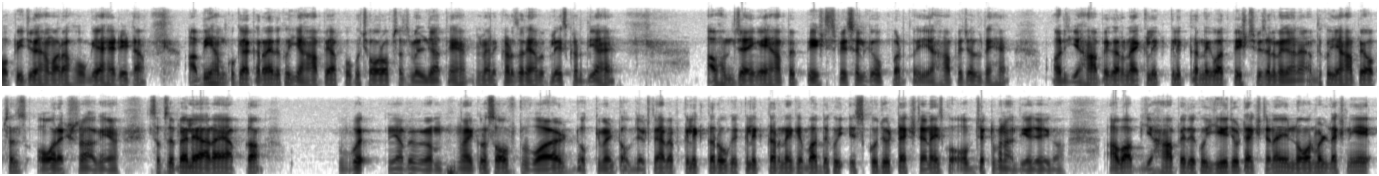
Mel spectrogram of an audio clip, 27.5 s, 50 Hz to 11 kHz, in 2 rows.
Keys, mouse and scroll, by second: 2.8 scroll down 1, 6.1 Return, 23.5 click, 25.5 F9, 26.9 scroll down 1.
